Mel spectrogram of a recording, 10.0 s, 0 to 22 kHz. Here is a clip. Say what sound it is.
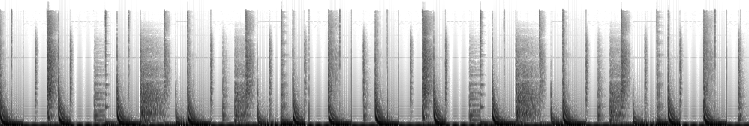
96bpm fx A+B Pattern
cheap, rhythm, beat, PO-12, drum, percussion-loop, pocket, engineering, Monday, distortion, drums, loop, 96bpm, mxr, machine, teenage, operator, drum-loop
